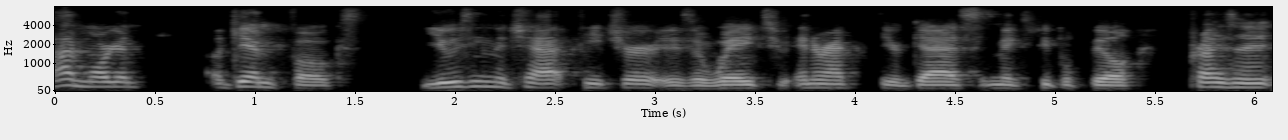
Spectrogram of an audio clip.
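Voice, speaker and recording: A man with an American accent and a fairly high pitch at a fairly quick pace, in a dry, close sound with no echo. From New York City. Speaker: auctioneer. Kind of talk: live auction demo, auctioneer patter.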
